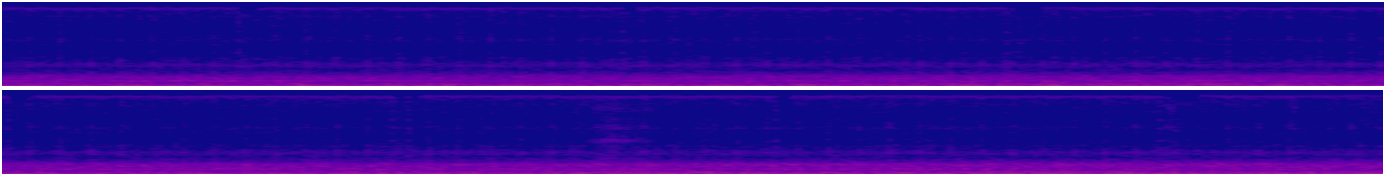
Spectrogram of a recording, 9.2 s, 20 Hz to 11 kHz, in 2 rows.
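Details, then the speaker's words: Montgomery Ward 36" industrial ceiling fan running after stepping down through speeds 5 to 1: steady even whoosh and low hum, no clicks, rubbing or wobble; normal running, silent bearings, well balanced. "You can hear silent bearings. Very well balanced."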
